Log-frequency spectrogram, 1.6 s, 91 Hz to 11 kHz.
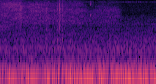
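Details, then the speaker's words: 2023 Nissan Sentra SR 2.0 pulling away from park with the shifter accidentally in low instead of drive: deep, labored, growly drone with RPM running high and sluggish response; engine over-revving in low gear. "So if you hear something that's not running right, the RPM's running high, make sure you kick that thing in D for drive so that you don't have any lag, you don't have any low growling at you, and not going to run a t"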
